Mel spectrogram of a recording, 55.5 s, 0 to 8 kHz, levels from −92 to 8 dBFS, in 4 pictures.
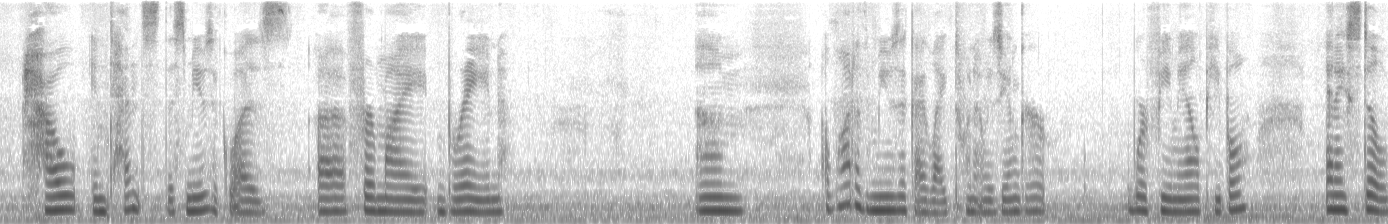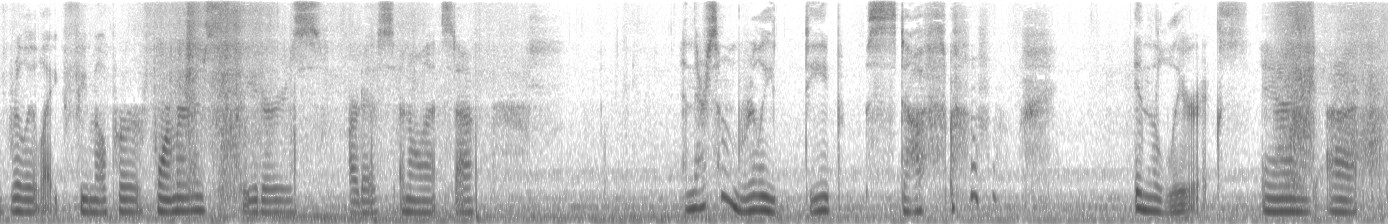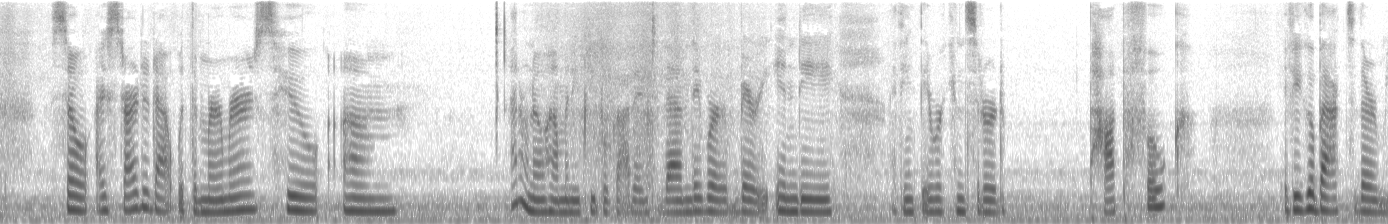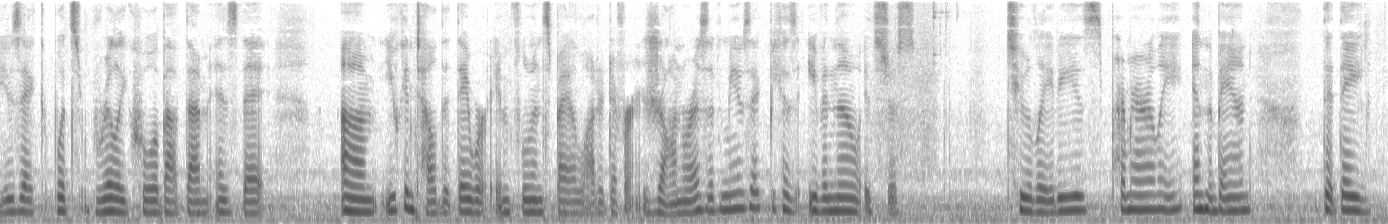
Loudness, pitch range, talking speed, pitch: -32 LUFS, 120-180 Hz, 130 wpm, 165 Hz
